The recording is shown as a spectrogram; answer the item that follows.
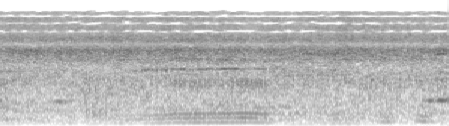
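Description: A single low, drawn-out voice-like call, just under a second long, over a steady background hiss.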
